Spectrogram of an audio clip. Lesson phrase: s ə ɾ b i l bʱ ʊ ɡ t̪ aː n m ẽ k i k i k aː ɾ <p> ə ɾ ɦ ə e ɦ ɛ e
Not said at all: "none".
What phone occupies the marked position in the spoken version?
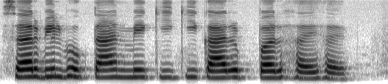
p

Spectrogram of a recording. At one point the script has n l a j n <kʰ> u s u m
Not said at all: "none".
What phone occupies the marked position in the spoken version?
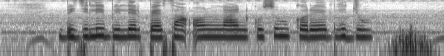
k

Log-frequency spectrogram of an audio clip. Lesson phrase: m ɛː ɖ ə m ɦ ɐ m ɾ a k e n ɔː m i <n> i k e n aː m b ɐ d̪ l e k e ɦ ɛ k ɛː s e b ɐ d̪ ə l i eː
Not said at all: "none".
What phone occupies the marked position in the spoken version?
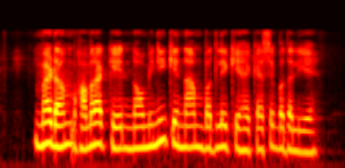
n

